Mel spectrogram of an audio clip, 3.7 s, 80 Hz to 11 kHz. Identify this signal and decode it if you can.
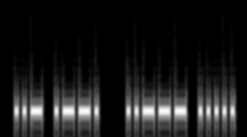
Morse code, heard as a keyed tone, about 21 wpm, 700 Hz. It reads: UP 25
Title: Practice QSO - Exchange 2 - Info - 20wpm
